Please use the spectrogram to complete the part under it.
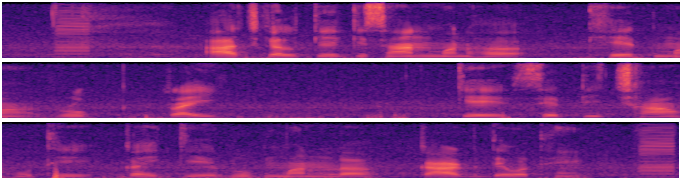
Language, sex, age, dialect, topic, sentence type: Chhattisgarhi, male, 25-30, Eastern, agriculture, statement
